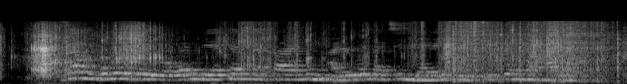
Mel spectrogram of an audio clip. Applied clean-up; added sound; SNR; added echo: none; Coin (dropping); -2 dB; reverberation time 0.8 s.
